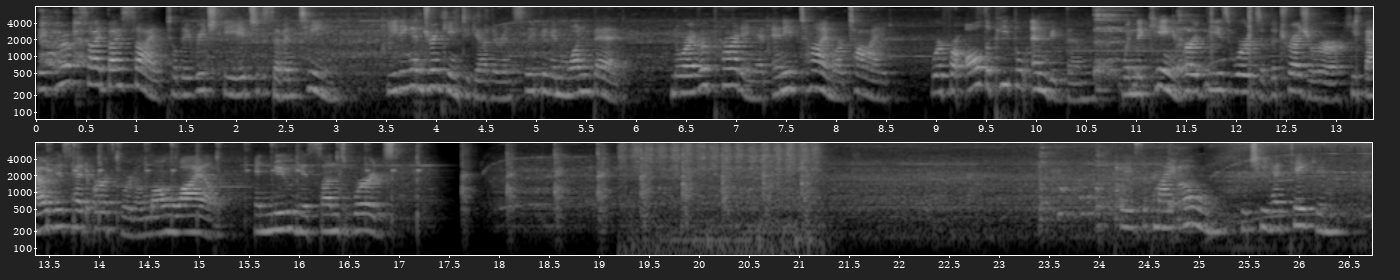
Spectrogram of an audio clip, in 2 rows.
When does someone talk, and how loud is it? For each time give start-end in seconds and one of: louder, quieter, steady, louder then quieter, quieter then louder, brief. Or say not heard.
0.0-16.9 steady
24.1-26.4 brief.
